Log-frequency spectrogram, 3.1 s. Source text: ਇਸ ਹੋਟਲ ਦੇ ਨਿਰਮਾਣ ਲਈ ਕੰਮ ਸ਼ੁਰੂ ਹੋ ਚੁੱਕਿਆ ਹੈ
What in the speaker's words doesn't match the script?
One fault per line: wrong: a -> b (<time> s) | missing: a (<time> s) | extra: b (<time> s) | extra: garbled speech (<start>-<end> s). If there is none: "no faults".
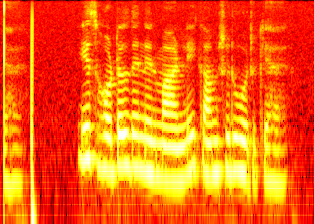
no faults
